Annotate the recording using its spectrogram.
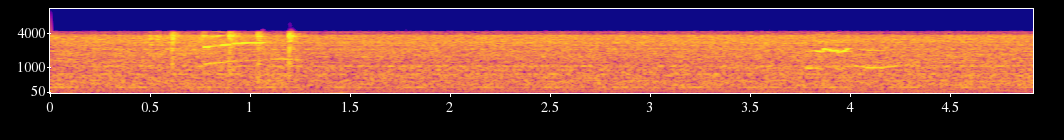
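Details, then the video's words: Pet cats Sprite and Cody answering when called with two brief meows, one early and one near the end, over a constant low hum and hiss. "Sprite and Cody meowing!"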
